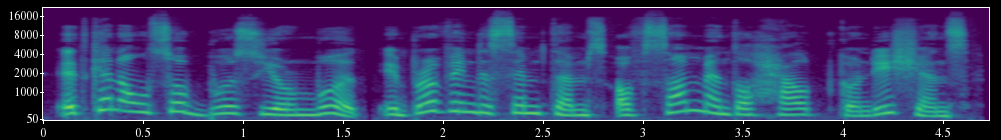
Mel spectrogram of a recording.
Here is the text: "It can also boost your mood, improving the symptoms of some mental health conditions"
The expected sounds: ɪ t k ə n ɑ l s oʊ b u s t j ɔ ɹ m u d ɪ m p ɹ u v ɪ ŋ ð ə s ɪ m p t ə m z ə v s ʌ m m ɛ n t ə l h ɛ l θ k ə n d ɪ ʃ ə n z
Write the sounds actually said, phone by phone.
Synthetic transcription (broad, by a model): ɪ t k ə n ɑ l s oʊ b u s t j ɔ ɹ m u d ɪ m p ɹ u v ɪ ŋ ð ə s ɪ m p t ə m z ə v s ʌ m m ɛ n t ə l h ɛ l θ k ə n d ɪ ʃ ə n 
